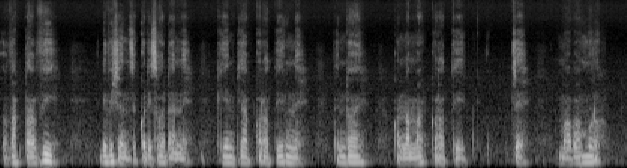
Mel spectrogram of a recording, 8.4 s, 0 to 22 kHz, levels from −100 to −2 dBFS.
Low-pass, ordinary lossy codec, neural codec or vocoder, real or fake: none; none; vocoder, 44.1 kHz, 128 mel bands, Pupu-Vocoder; fake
